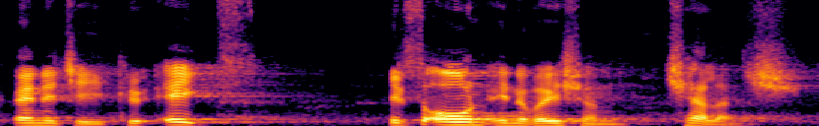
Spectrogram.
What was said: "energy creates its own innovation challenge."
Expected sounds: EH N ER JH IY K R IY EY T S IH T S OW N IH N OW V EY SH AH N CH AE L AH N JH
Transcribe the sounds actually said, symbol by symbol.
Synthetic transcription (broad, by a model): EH N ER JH IY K IY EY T IH T S OW N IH N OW V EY SH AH N CH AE L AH N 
